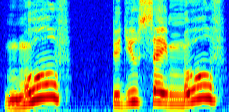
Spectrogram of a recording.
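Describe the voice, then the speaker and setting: A man narrating an audiobook, voicing a defiant, hot-headed young prince who shouts in a raised, strained voice. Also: very high voice, sing-song, extremely slow, clean tone, no echo, voice pushed up, exaggerated voice. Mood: furious shouting. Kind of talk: audiobook character voice.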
